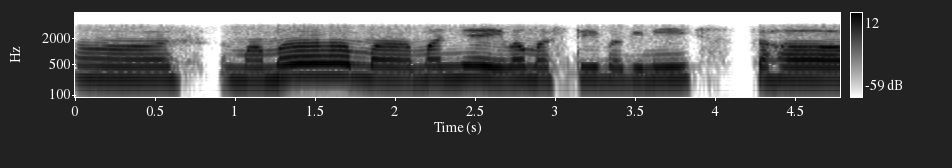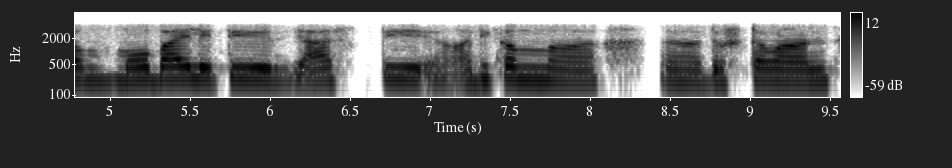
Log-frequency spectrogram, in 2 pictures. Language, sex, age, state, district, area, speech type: Sanskrit, female, 45-60, Karnataka, Belgaum, urban, conversation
